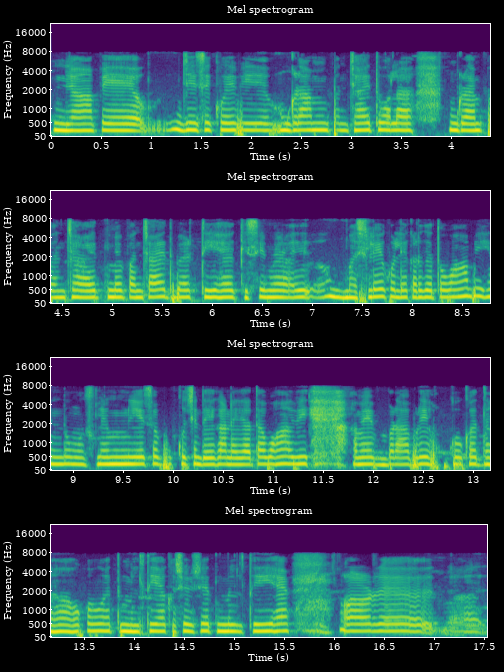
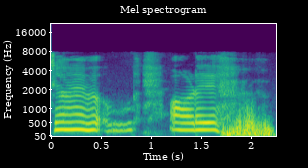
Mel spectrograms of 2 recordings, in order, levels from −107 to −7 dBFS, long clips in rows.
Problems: constant background noise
